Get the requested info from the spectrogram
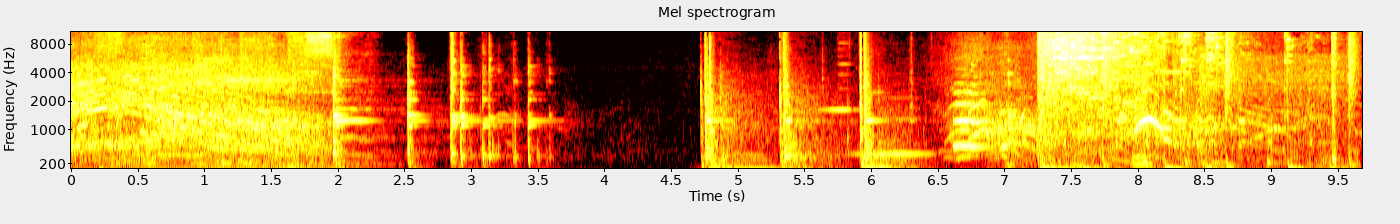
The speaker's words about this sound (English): Come on, it's vase breaking time. It's what? It's a tradition. The maid of honor shatters a vase, and it symbolizes happiness for the bride and groom. So smash it hard.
